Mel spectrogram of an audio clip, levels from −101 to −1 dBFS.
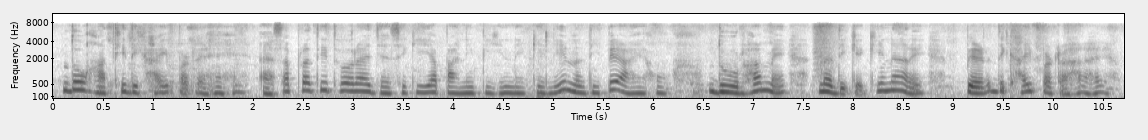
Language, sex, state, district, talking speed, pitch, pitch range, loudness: Hindi, female, Goa, North and South Goa, 180 wpm, 215 Hz, 195-250 Hz, -45 LUFS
